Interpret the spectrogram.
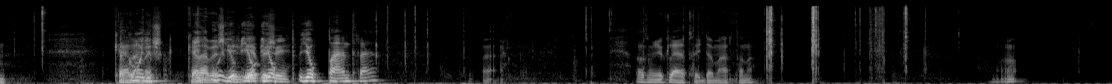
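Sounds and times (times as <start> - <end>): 
speech: 1.2 - 3.9, 6.4 - 7.6, 10.0 - 10.3
analog film camera shutter clicking: 7.6 - 9.2.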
